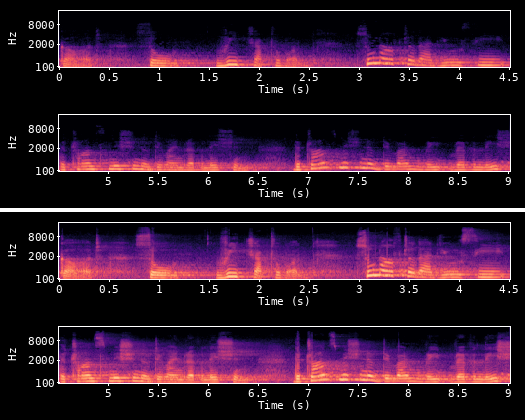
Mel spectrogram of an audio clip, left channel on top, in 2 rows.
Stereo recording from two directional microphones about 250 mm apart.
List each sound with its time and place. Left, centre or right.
0.0 s a woman's voice: centre
1.6 s a woman's voice: centre
2.1 s a woman's voice: centre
